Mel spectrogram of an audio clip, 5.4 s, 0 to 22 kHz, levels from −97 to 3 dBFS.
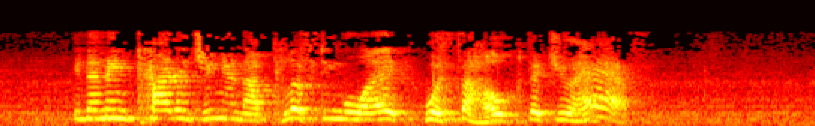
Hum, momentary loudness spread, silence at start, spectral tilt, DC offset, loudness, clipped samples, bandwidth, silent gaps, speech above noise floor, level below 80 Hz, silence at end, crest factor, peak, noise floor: none; 6 LU; 0.05 s; -4 dB/octave; under 0.1%; -16 LUFS; under 0.1%; 8 kHz; none; 24 dB; -50 dBFS; 0.1 s; 16 dB; 0 dBFS; -39 dBFS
